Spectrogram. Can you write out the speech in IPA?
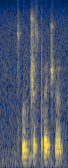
t͡sʼ ʊ v ɖ͡ʐ ʊ s pʼ ɜ t͡ʃʼ ə̃

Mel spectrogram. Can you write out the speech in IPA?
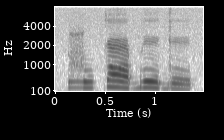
ɮ u k æ b e ɡ e

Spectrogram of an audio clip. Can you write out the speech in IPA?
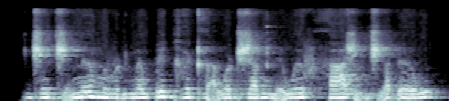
d͡ʒ e d͡ʒ ḛ n ɘ m ɘ β o ɖ ŋ͡m ɛ w ɓ e ɡʱ ɘ ɖ ð a̰ w o ɖ ʒ a ɖ n ḛ w ɘ f θ a ʒ ḭ d͡ʒ ḭ ɐ̯ ɗ ɘ w

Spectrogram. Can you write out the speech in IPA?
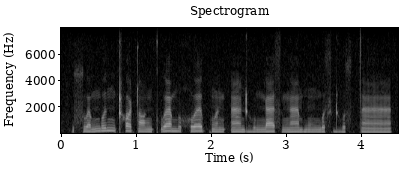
sʷ æ ŋʷ ɪ ŋ ʈʰ ʌ ʈ ɑ̃ ŋ kʷʼ æ m i χʷ ɛ kʷ æ̃ ŋ ʔ æ̃ ɖʱ ʊ ŋ æ s ŋ æ̃ b ũ ŋʷ ɪ s ɖʱ ʊ s t æ̃

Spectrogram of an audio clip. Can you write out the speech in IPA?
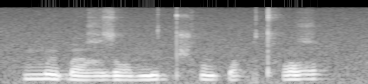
m ə̃ ɓ a ʁ z ɔ m ɪ d t͡ʃʰ ɔ̃ k͡p ɔ q tʰ ɔ ʁ

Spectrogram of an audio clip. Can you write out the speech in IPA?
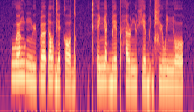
w œ ŋ u ŋ͡m y ɓ œ ʔ i lˠ ɡ e k ɔ d | kʰ e ɲ æ ɡ͡b e pʰ æ ɭ ŋ y ç e b i b ɕ y w i ɲ o

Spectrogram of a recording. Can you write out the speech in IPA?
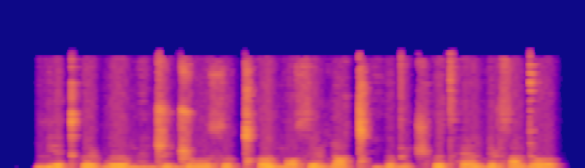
lʲ ɛ kʰ əː ɭ b əː m æ̤ ɖ͡ʐ i ɖ͡ʐ ʊː s ʊ l ǀʰ ʌ l n̪ ɔ s ɪ ɭ ʎ ɑː ǀʰ i̤ ə̯ d̪ ɪ ɭ t͡ʃʰ ə tʰ æ ə̯ ʎ ə ɭ s ɑ l ɖ ʌ

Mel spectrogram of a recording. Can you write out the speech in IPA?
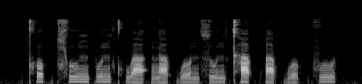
kʰ o˥˩ k̚ t͡ɕʰ uː˥˩ ŋ p u˥˩ n kʰ w a˨˩ ʔ ŋ a˨˩ p̚ w o˨˩ n s u˧ n kʰ a˥˩ p̚ ʔ a˨˩ p̚ w o˨˩ k̚ f uː˥˩ t̚

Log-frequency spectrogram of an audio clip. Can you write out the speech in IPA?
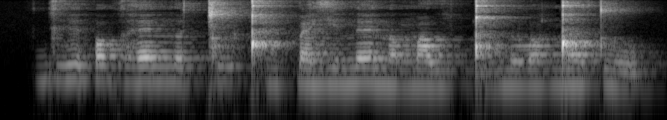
ɡʱ ɪ ʔ ɔ ɡʱ ɛ ŋ ə ǀ ṳ ǃʰ æ̤ k͡p æ zʲ ɛ n ɛ n ɒ ŋ͡m ɑ w i̤ ǃʼ ṳ n ʊ l ɔ ŋ͡ǃ ɜ t u

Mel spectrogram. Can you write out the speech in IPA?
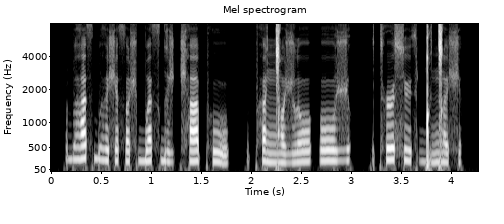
bʱ a θ bʱ ə ʃ ə θ ɔ ʃ b ɐ θ ɡ ɘ ʒ t͡ʃʰ a pʰ u | pʰ ɐ ŋ͡ǀ ɔ ʒ l o | o ʒ | tʰ ə˞ s yː θ ɡ͡ǃ ə ŋ͡ǀ ə ʃ

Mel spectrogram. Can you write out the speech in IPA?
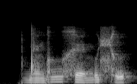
d ɛ̃ ɡ uː x ɛ ŋ o ɕ ʊ

